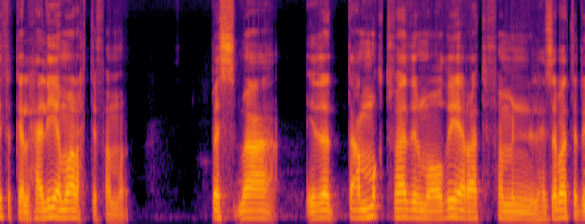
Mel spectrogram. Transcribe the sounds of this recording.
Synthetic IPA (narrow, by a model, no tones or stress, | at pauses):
t̪akɪlħaːlɪjːamaɑɾˤɑːħt̪ɪfhamha̰ | b̥asːmaʕ | ʔɪðat̪aʕamːɑɡt̪fihaːðilmɑwɑːðˤiːʕɾˤɑːħt̪ɪ̥fhamːɪnɪlħɪsabaːt̪ɪr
